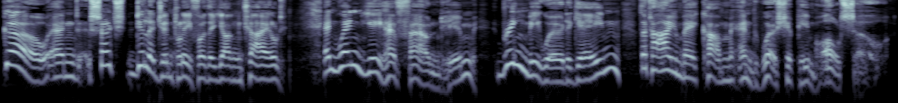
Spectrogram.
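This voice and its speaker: A man's voice: on the high side, very animated, no room sound, exaggerated voice. A man playing a scheming king who feigns piety, speaking theatrically in a scripture drama. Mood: slyly pious. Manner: slow, theatrical, deliberate.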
